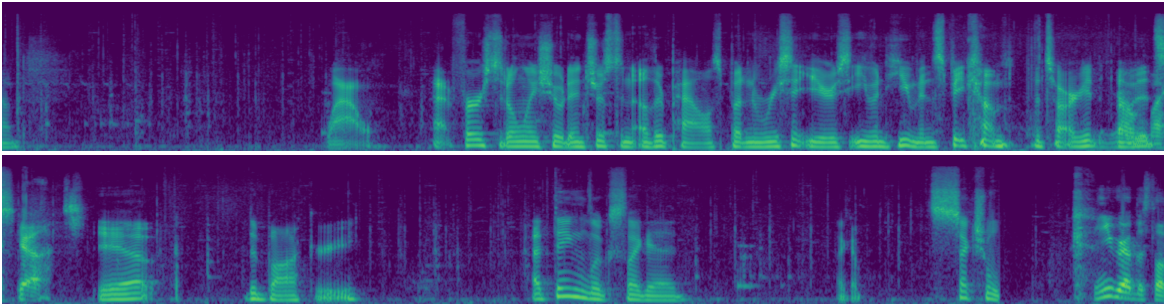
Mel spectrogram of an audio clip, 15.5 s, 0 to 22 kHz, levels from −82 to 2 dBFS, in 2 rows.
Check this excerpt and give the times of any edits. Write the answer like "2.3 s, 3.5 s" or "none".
14.4 s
